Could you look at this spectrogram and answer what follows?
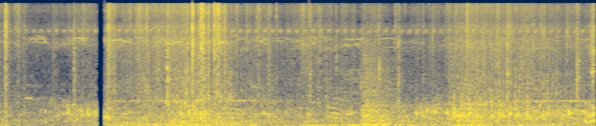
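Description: Breeder pigeons from Ustad Haji Yusuf of Karachi coo steadily among a busy wash of nearby bird noise and rustling, with a brief dropout early on.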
